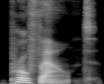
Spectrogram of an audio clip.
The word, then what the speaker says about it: profound: Profound. The stress is on that second part. Found. Profound.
